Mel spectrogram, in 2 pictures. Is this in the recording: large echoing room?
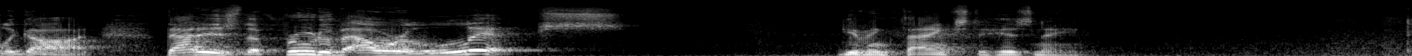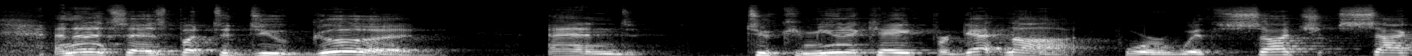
yes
